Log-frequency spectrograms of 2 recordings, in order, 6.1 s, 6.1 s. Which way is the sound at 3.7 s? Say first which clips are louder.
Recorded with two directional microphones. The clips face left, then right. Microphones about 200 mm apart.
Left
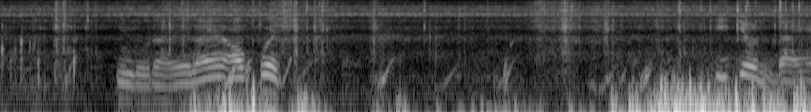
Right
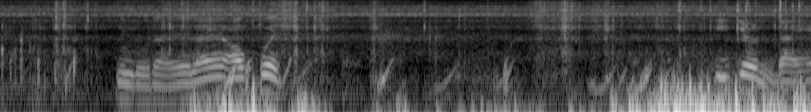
Right 3 dB; 10° right (ahead or behind).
